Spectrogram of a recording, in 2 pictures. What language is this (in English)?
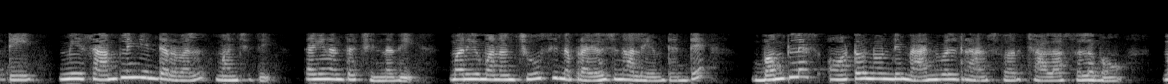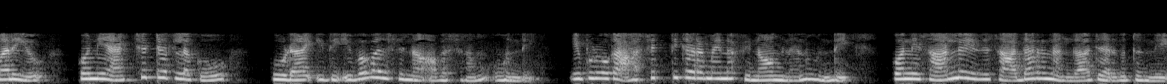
Telugu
